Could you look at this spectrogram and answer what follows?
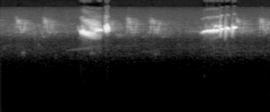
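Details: Song of a rufous-tailed scrub robin: soft scattered notes framing two louder phrases, a rich, rapidly warbled burst and then a fast run of repeated sweet notes, in still surroundings.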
